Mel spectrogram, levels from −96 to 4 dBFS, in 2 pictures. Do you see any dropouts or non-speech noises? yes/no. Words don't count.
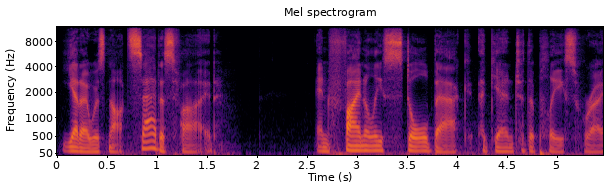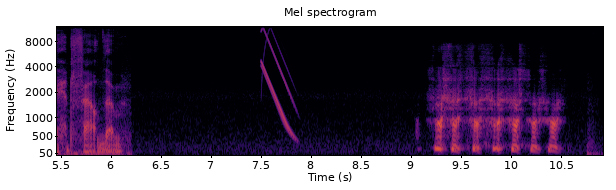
yes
